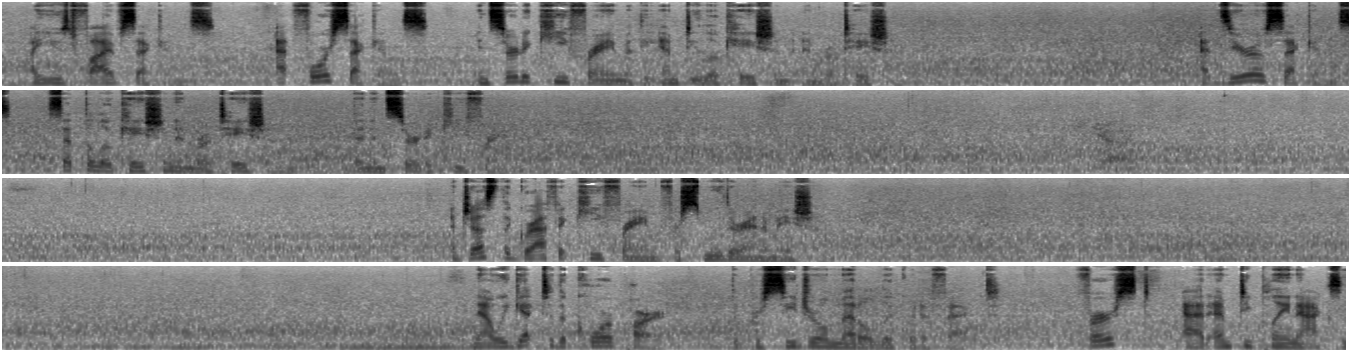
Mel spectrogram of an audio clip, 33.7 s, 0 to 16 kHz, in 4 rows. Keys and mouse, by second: 0.9-2.1 drag, 2.7 click, 3.2 Left, 3.8 Left, 4.6-5.0 drag, 7.2-7.8 right drag, 8.5 click, 9.0 ctrl+z, 9.2 click, 11.1-14.5 drag, 13.3 5, 15.6 right click, 16.3 right click, 17.0 right click, 17.2 click, 18.4-19.6 drag, 20.1 click, 20.8-21.4 drag, 21.4 KP_Decimal, 24.0 s, 24.2 x, 25.0 click, 25.8 s, 25.8 x, 26.7 n, 27.2 space, 30.1 click, 31.5 click, 32.3-33.6 drag.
